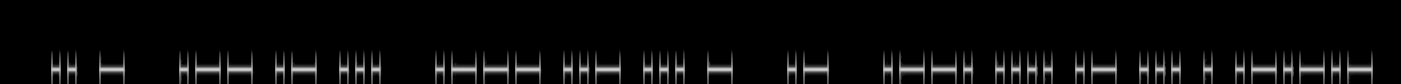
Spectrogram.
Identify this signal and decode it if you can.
Morse code, heard as a keyed tone, about 15 wpm, 700 Hz. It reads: IT WAS JUST A PHASE.
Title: Sentences from Top 1200 Words 15wpm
